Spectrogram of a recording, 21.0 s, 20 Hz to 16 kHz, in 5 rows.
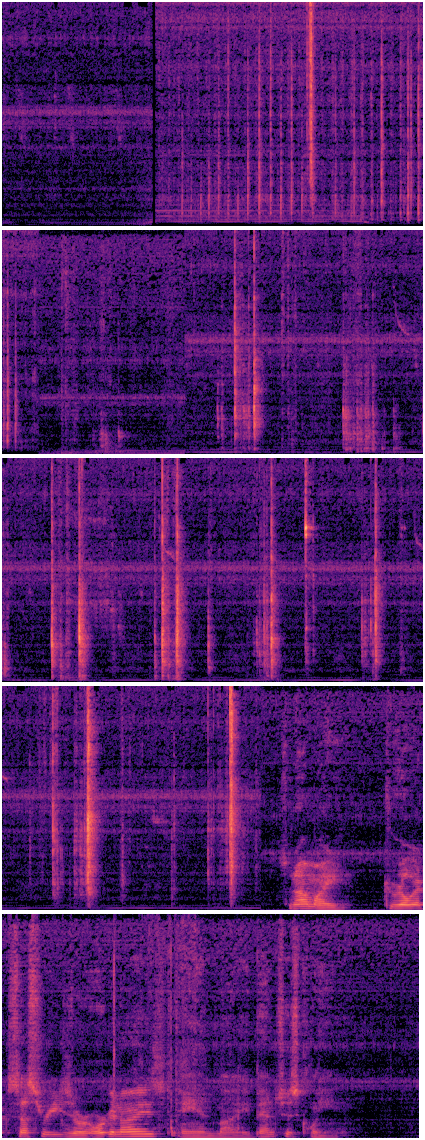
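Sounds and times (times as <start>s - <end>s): small items clicking against plastic: 1.7s - 4.5s.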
